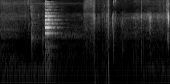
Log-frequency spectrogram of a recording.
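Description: Metal spoon clinking against a ceramic plate: one sharp, ringing clink about half a second in, then a couple of faint taps.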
